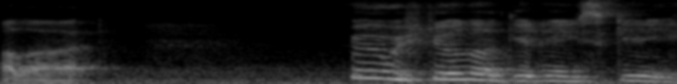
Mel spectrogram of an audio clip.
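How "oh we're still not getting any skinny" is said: high-pitched words spoken through a yawn. Tired after a day of walking fifteen kilometers, talking through a yawn. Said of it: "I'm yawning because I am tired".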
